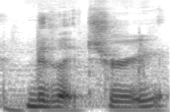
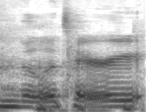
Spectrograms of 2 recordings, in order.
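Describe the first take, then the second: First: The word is said with a British pronunciation. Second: The word is said with an American pronunciation. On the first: The speaker picked it up from British friends. "I'll come back and I'll say things like military" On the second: This is how the speaker normally says it. "instead of military"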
